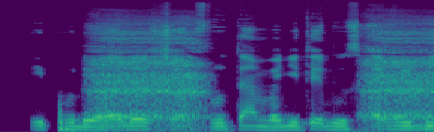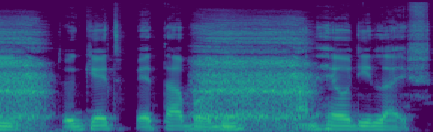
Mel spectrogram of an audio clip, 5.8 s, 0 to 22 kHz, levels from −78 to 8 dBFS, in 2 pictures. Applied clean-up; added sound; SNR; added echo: none; Breathing; -1 dB; none.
